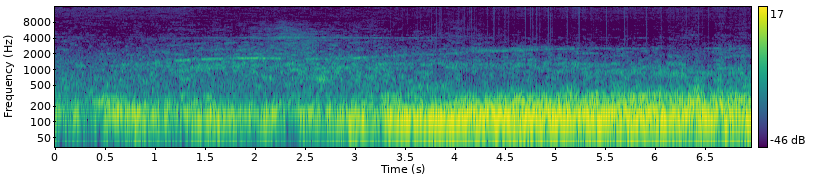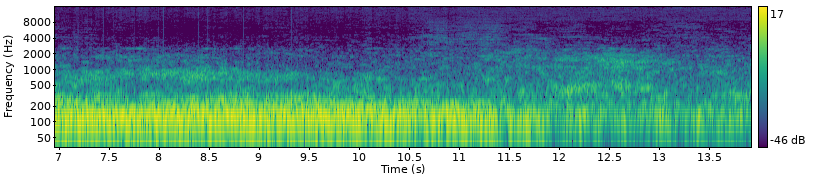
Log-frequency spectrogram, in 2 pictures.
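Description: A jet airliner takes off from runway 24 left at LAX, a broad distant rumble that swells and holds steady for several seconds before easing slightly, with no talk.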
